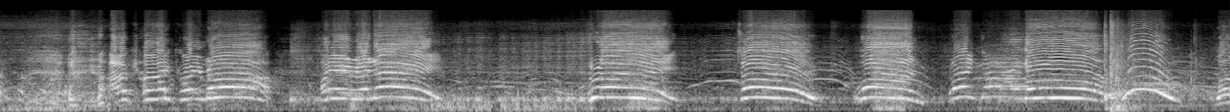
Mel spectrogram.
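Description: A high, loud voice repeatedly shouting long wordless calls that each rise and fall in pitch, over crowd noise.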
